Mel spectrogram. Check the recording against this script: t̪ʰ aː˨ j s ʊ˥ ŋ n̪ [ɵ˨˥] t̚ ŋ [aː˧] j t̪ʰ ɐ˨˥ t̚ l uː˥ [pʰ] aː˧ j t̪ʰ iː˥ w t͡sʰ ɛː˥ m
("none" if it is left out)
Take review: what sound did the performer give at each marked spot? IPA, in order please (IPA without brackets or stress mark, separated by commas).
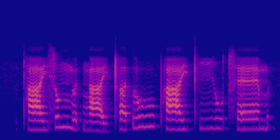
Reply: ɵ˨, aː˨˩, pʰ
